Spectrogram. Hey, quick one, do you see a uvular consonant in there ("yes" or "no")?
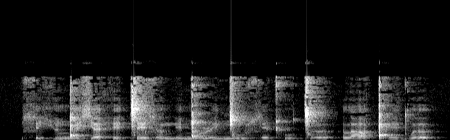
no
